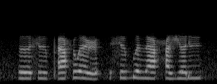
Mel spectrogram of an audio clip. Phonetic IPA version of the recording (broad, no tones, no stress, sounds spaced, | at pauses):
əː s ʏː pʼ a ħ w ɜ ɭ | s ʏ b ɜ ð a ħ ɜ ʒ ɜ ɾ y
